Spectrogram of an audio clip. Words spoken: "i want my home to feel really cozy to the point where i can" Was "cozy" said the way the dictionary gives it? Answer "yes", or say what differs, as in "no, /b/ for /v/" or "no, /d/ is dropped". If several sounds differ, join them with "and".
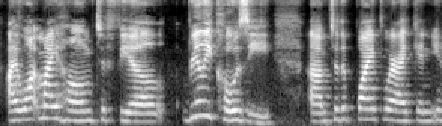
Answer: yes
